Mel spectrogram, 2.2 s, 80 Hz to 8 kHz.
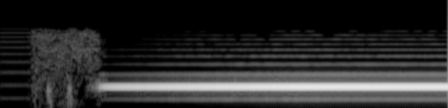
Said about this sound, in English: Can I get a test of the tones at station 3, please?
